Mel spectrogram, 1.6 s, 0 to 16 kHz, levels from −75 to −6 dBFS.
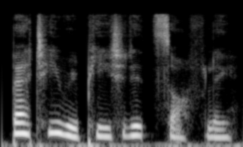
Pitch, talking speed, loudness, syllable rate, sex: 195 Hz, 150 wpm, -20 LUFS, 5.4 syllables/s, female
